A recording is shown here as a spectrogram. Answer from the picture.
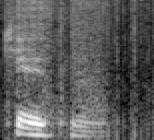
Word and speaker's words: char: CHAR 이거를 차라고 읽으면 안 돼요. 무식한 거예요, 그거. 이거를 차 그렇게 읽으면 아주 무식한 거니까 여러분 절대 그렇게 읽으면 안 돼요. 뭐라고 있냐? 얘는 캐릭터라고 있습니다. 캐릭터. 그래서 문자형은 캐릭터를 쓰자는 거예요.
